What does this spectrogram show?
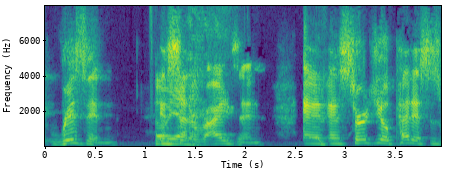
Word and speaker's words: RIZIN: for me to hear to keep hearing risen instead of rising it's like why why are you not saying it correctly and you know the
